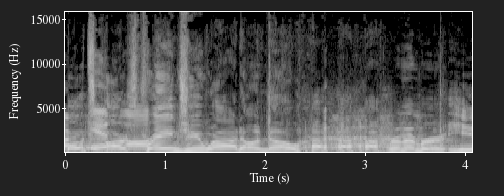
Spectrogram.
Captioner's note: laughs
